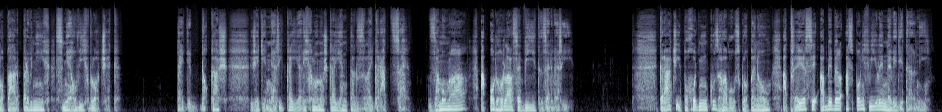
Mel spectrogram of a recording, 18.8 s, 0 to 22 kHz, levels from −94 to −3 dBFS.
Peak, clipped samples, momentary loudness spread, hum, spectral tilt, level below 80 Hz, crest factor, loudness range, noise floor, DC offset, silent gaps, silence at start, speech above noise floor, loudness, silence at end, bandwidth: 0 dBFS; under 0.1%; 10 LU; none; -5 dB/octave; -36 dBFS; 22 dB; 5 LU; -76 dBFS; under 0.1%; none; 0 s; 55 dB; -22 LUFS; 0.25 s; 16.5 kHz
